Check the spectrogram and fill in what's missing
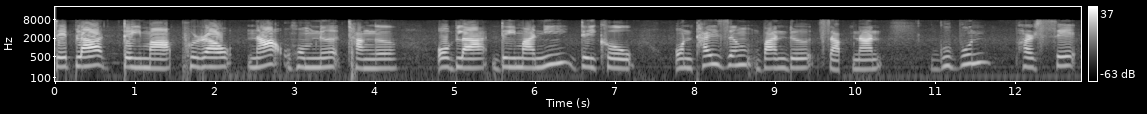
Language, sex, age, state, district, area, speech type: Bodo, female, 18-30, Assam, Chirang, rural, spontaneous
